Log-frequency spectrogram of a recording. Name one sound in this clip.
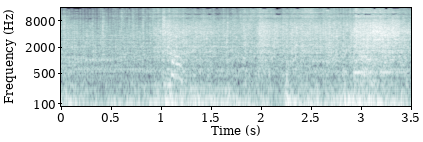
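Wooden planks splinter and crash.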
